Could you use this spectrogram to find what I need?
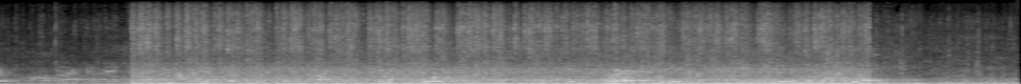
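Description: A race car engine roars loudly from inside the car.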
